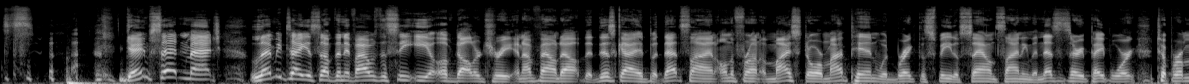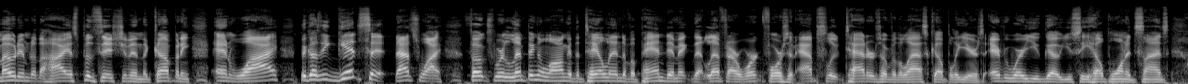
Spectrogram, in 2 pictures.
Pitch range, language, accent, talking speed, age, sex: 135-185 Hz, English, American, 240 wpm, 40-59, male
